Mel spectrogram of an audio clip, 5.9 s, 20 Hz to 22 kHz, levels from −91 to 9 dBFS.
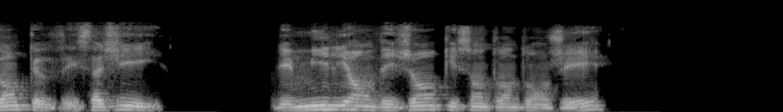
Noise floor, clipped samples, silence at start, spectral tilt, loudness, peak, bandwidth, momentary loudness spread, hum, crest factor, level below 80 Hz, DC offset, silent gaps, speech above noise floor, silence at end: under -90 dBFS; under 0.1%; 0 s; -5 dB/octave; -25 LUFS; -8 dBFS; 9.8 kHz; 7 LU; none; 18 dB; -66 dBFS; under 0.1%; none; over 66 dB; 1.35 s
